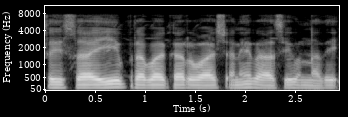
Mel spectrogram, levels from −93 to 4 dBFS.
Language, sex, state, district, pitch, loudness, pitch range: Telugu, male, Andhra Pradesh, Sri Satya Sai, 105 Hz, -15 LUFS, 100-110 Hz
